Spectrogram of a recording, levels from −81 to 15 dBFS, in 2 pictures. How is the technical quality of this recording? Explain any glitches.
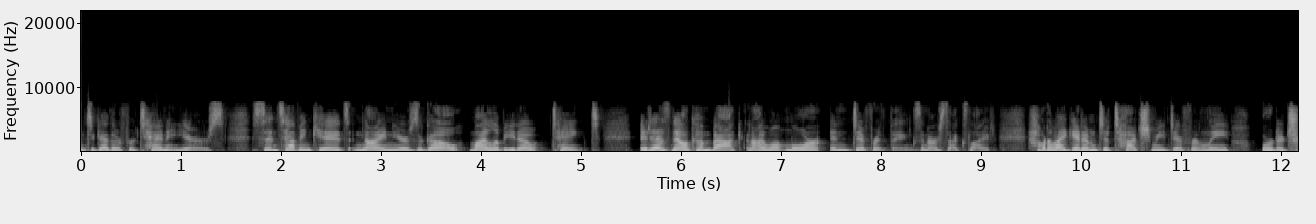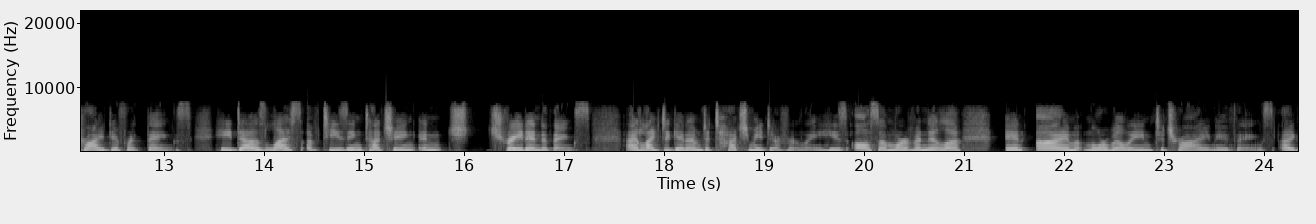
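Two short dropouts from concealed Bluetooth headset packet loss, heard through the band-limited mSBC headset sound. At 10.42 to 10.45 s, between "I get him to" and "me differently or to", about 30 ms went missing, which fits a run of several lost packets. The receiver patched the gap by repeating the best-matching recent stretch of waveform, so you get a brief buzzy held tone and a slight warble as real audio resumes. At 23.6 s, just after "I'm more willing to", a single lost packet is almost fully hidden.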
